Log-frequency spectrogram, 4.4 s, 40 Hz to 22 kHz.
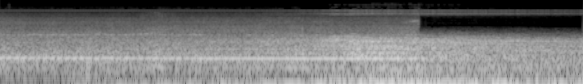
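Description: Motorcycle engine, a Yamaha YZF-R6 inline-four, running steadily at cruising speed under wind rush, heard on the move. The sound grows a little louder, then cuts off about three seconds in.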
